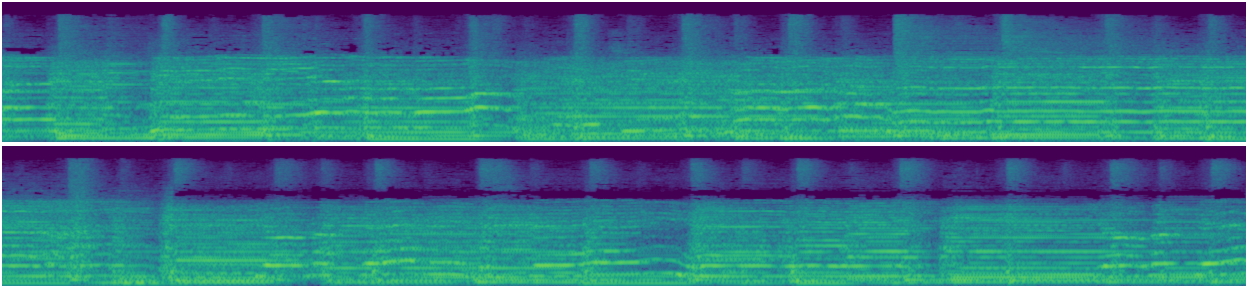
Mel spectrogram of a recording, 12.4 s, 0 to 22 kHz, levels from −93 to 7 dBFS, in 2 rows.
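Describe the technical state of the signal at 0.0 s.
At 0.0 s the signal is intact, with no technical fault present.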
